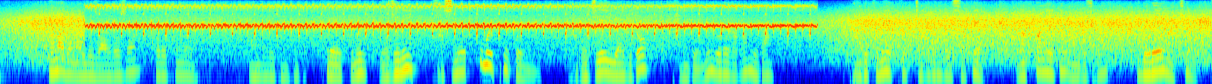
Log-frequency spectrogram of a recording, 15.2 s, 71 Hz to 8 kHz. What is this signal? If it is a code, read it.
SSTV (slow-scan television), Scottie S2, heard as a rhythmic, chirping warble, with radio static and speech in Korean.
